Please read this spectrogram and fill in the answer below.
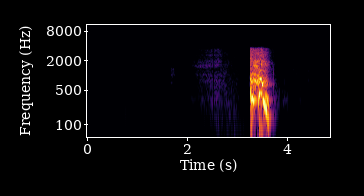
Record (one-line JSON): {"cough_length": "4.9 s", "cough_amplitude": 26876, "cough_signal_mean_std_ratio": 0.25, "survey_phase": "beta (2021-08-13 to 2022-03-07)", "age": "65+", "gender": "Female", "wearing_mask": "No", "symptom_none": true, "smoker_status": "Ex-smoker", "respiratory_condition_asthma": false, "respiratory_condition_other": false, "recruitment_source": "REACT", "submission_delay": "1 day", "covid_test_result": "Negative", "covid_test_method": "RT-qPCR", "influenza_a_test_result": "Negative", "influenza_b_test_result": "Negative"}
